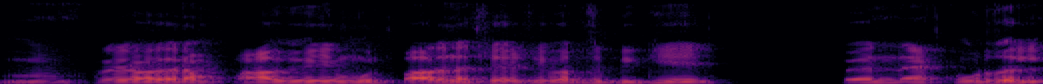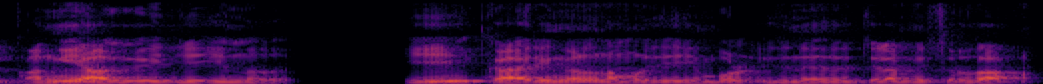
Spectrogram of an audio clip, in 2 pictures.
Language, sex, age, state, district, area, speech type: Malayalam, male, 60+, Kerala, Kottayam, rural, spontaneous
